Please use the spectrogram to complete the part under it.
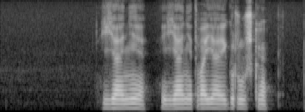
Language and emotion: Russian, neutral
